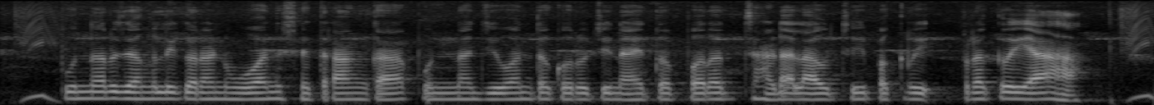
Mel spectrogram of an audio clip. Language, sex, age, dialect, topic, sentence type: Marathi, male, 18-24, Southern Konkan, agriculture, statement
